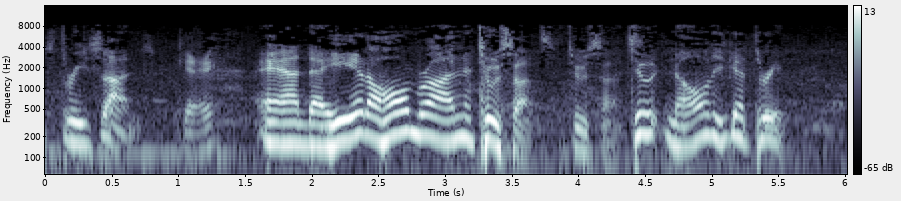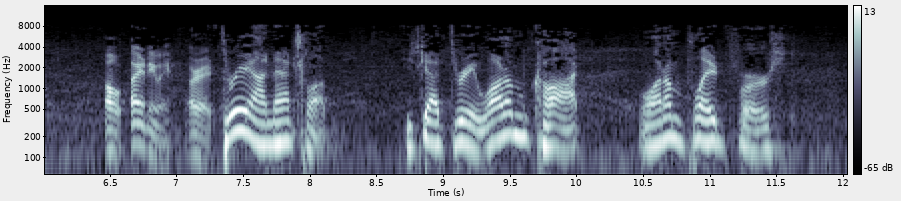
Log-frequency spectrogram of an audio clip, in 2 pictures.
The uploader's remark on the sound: Broadcasting live from the MN State Fair.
